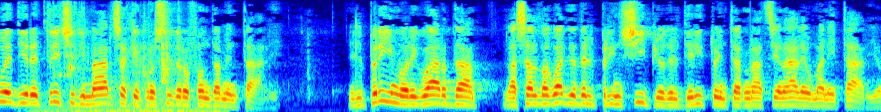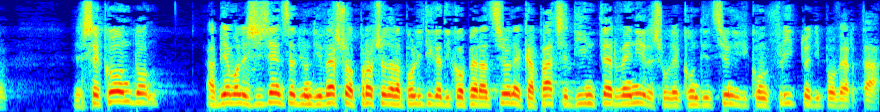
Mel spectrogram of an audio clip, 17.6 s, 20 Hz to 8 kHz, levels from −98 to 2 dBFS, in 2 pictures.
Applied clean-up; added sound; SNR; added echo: none; Coin (dropping); 16 dB; none.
